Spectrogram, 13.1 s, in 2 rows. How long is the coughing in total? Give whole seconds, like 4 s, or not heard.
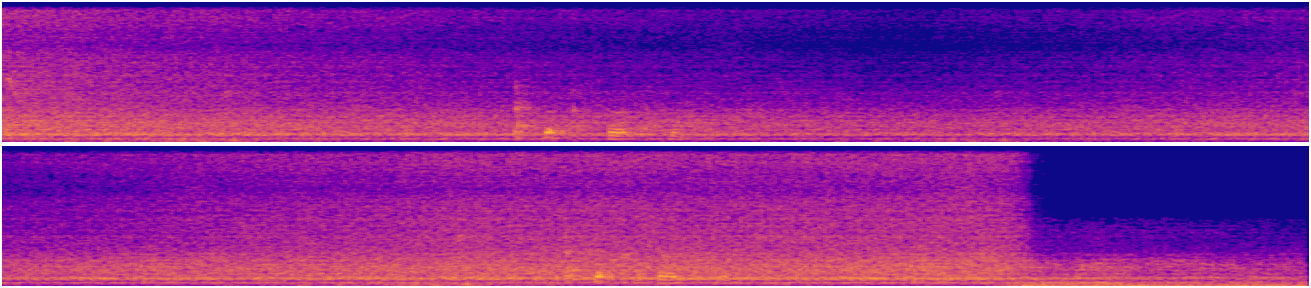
2 s.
